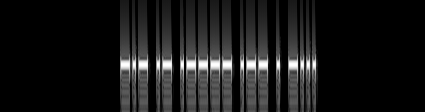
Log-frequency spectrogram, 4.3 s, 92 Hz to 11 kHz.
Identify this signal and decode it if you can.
Morse code, heard as a keyed tone, about 40 wpm, 700 Hz. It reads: KA1WEB
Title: USA Call Signs - 3x Character Spacing - 40wpm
